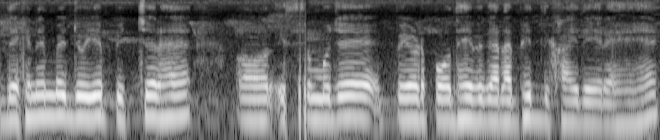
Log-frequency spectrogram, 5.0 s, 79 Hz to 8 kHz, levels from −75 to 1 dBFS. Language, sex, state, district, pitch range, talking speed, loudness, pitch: Hindi, male, Chandigarh, Chandigarh, 150-170 Hz, 205 wpm, -14 LUFS, 160 Hz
